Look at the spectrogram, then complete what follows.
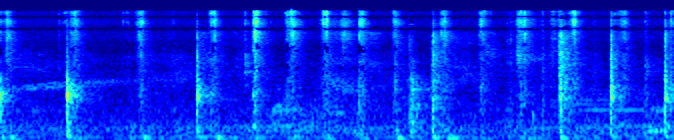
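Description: Kitchen knife chopping garlic cloves on a cutting board: irregular knocks of the blade against the board, a few sharper strikes among lighter taps.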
